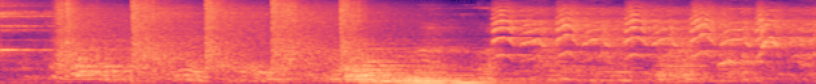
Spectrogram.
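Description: Small trad jazz band playing, a washboard clicking out the beat over low string bass notes. About two and a half seconds in, a high, wavering melody line comes in on top.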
